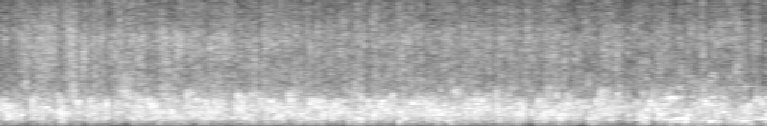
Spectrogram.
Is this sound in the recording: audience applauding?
yes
